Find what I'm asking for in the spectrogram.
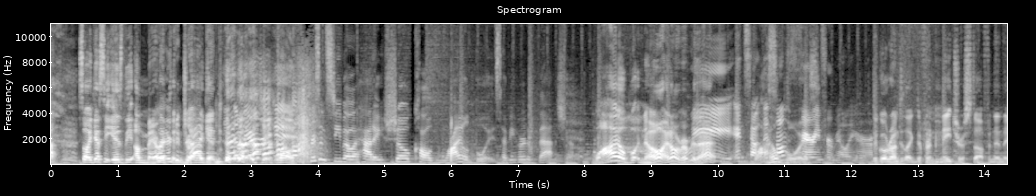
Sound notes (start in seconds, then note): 0.0 laughs; 2.5 laughs; 9.7 gasps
